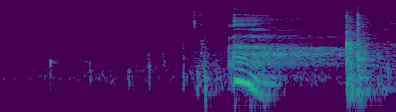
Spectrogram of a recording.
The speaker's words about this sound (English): And join me now for the unparalleled pleasure, the dopamine hit of the day, the thing that makes everything better. It's called the simultaneous sip, and it happens right now. Go.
